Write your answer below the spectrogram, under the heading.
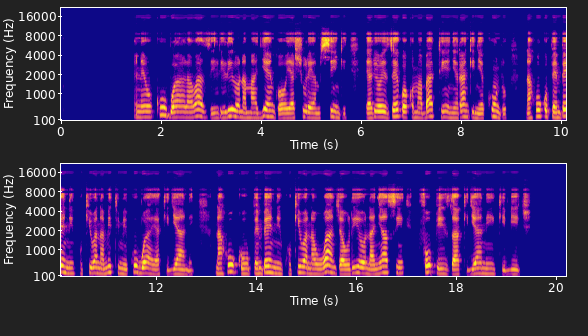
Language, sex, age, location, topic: Swahili, female, 25-35, Dar es Salaam, education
